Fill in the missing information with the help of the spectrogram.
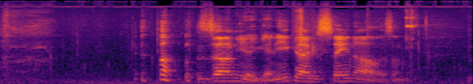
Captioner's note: laughs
